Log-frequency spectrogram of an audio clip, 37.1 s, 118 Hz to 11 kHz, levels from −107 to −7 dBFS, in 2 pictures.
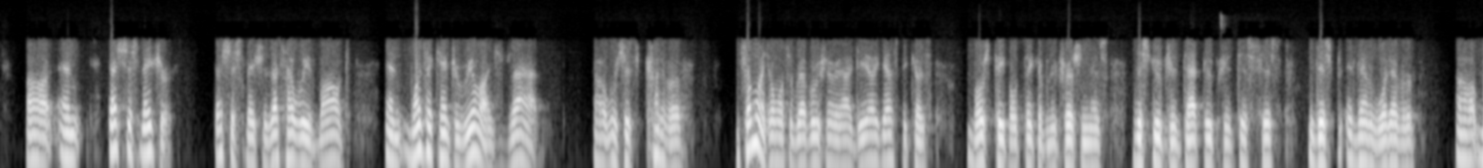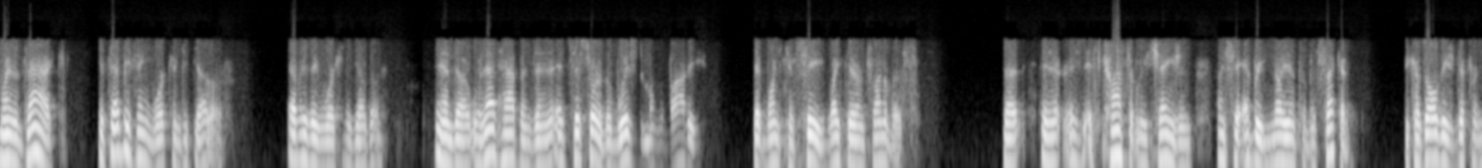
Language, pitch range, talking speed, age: English, 125-150 Hz, 165 wpm, 60-79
